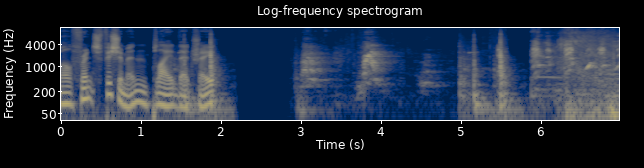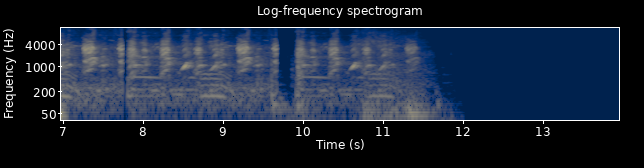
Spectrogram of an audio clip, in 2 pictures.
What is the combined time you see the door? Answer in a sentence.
You can hear the door for 5 seconds altogether.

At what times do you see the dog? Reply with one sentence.
The dog can be heard from 3.0 to 11.5 s.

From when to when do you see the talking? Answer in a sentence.
The talking can be heard from 0.0 to 1.9 s.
